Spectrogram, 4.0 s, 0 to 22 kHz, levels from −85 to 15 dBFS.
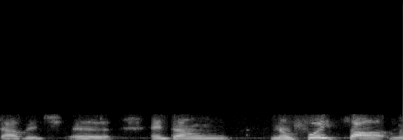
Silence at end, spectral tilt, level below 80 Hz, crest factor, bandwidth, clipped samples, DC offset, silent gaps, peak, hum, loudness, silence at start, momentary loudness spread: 0 s; -10.5 dB/octave; -68 dBFS; 16 dB; 4.1 kHz; under 0.1%; under 0.1%; none; -4 dBFS; none; -21 LUFS; 0 s; 14 LU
